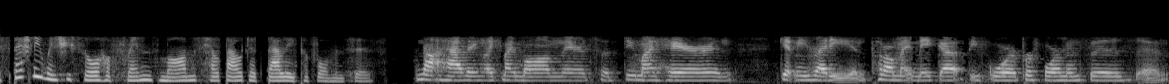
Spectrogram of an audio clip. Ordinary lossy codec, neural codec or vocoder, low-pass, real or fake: AAC, 16 kbps; none; 3.6 kHz; real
